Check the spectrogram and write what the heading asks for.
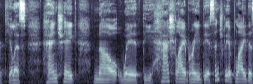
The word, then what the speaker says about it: HASSH: It's the hash library, I guess is how you pronounce it.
